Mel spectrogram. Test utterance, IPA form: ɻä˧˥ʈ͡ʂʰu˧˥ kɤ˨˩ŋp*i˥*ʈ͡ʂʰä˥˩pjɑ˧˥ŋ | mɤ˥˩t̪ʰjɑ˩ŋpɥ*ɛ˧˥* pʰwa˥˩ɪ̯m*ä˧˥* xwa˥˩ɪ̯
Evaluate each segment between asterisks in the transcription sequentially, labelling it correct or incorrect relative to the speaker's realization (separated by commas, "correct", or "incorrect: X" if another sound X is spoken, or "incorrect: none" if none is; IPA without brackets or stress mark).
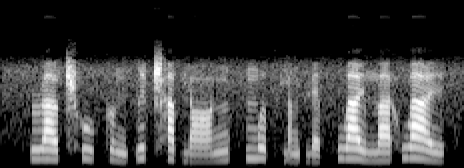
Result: correct, incorrect: ɛ˩, correct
